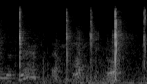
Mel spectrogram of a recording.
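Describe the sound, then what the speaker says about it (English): Heated rocks in a Niuean umu earth oven cracking and popping, a handful of sharp, separate snaps spread across a quiet outdoor background, with one louder crack near the end. "one of the rocks has been exploding"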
